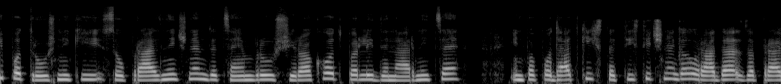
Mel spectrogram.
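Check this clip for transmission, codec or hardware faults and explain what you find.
Two transmission faults are audible, one straight after the other near the end of the speech.

Repeated packet loss (robotic sound), 4.65 to 5.17 s: audio arrives with four holes in about half a second. The decoder covers each one by stretching the preceding sound, so about 55% of this span is synthetic fill. The longest hole is 157 ms, and some sound is lost outright. The result is a choppy, robotic stutter with pieces of the speech missing.

Call bitrate drop, 5.44 s to the end: the connection's bandwidth estimate falls, and the encoder switches to much coarser coding. The change fits a cut from about 32 kbps to roughly 9 kbps, with the lowest quality lasting about 1.65 s. At that rate the codec also narrows the audio band from 20 kHz to 8 kHz. The speech turns muffled and rough, with a watery texture.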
